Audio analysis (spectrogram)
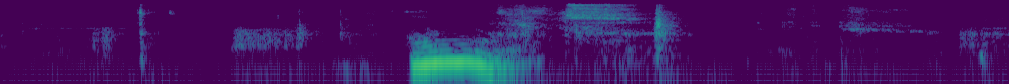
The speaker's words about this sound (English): Your dog's being naughty again, dear. My dog is being naughty.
